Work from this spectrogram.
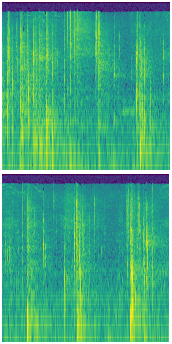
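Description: A white and blue plastic fabric softener bottle is held in both hands while fingertips tap its hollow plastic body. The result is a steady run of short, dull taps and thunks with low resonance and almost no ring. A few louder knocks stand out among them.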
